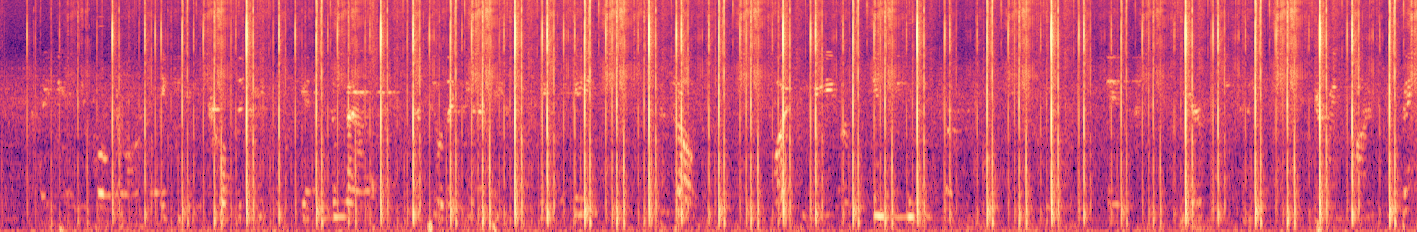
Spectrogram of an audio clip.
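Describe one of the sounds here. Quick footsteps patter steadily on a hard surface.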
